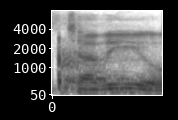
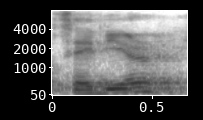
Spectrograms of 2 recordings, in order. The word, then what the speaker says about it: Xavi: My name is Xavi, or Xavier, here, how you pronounce it in Sydney.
